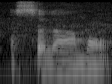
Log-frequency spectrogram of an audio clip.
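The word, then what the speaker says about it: السلام: Assalamu, Wow. Alaikum. And Lam, Ye, Kaf, Meme. Mahmood. Meme, He, Meme, Wow, Dal. Wa alaikum assalam. Wa alaikum. And Lam, Ye, Kaf, and Meme. Assalam. Here Lam is silent.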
